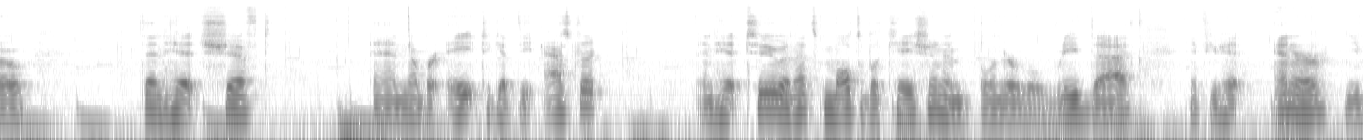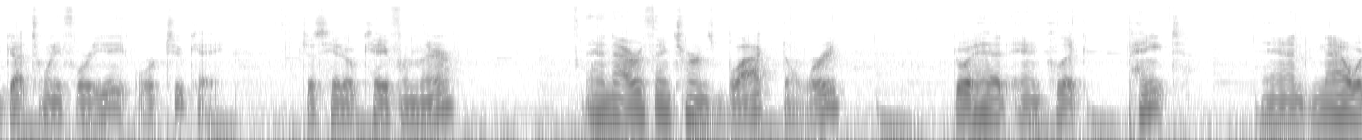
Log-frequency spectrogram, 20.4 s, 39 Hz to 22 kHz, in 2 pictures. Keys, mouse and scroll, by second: 13.9-16.0 middle drag, 18.1 click.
